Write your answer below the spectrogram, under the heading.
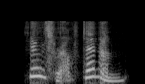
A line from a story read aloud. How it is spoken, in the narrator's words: she exclaimed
